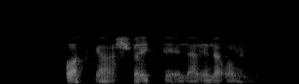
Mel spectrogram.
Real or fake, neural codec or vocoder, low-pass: fake; codec, 16 kHz in and 24 kHz out, 1.1 kbps, FireRedTTS-2 codec; 3.6 kHz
